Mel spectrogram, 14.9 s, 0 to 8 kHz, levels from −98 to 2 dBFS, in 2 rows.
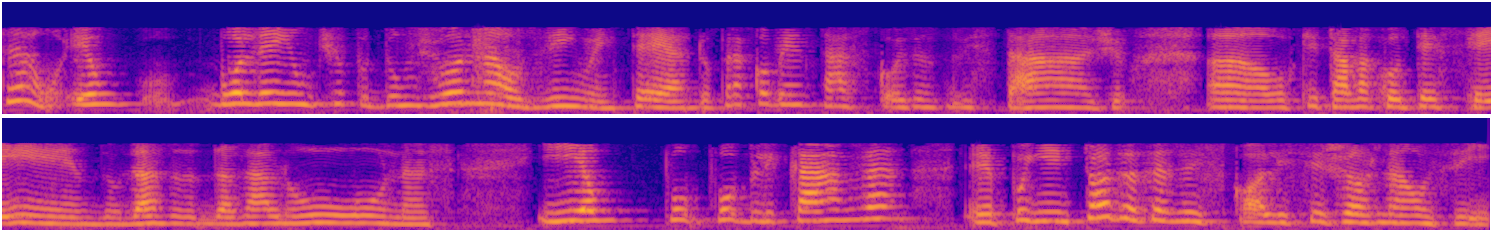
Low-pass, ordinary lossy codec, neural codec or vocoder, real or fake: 7.2 kHz; AAC, 16 kbps; none; real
